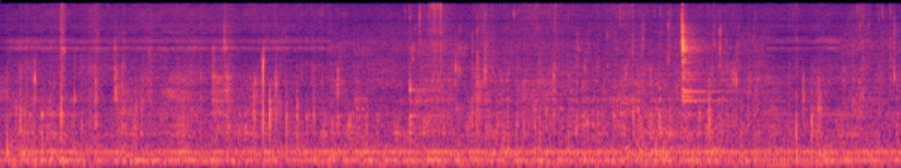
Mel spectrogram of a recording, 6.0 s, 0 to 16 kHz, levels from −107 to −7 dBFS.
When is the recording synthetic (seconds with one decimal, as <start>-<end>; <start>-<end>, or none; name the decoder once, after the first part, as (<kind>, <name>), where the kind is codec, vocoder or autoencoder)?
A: 0.0-2.2 (codec, SNAC); 5.1-5.6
